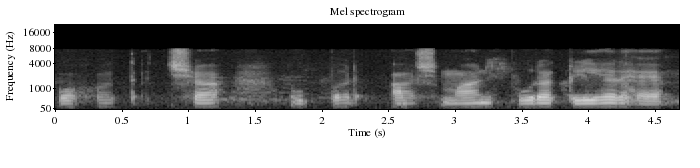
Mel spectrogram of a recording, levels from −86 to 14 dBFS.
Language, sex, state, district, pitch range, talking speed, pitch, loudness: Hindi, male, Jharkhand, Palamu, 115-120 Hz, 90 wpm, 115 Hz, -16 LUFS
